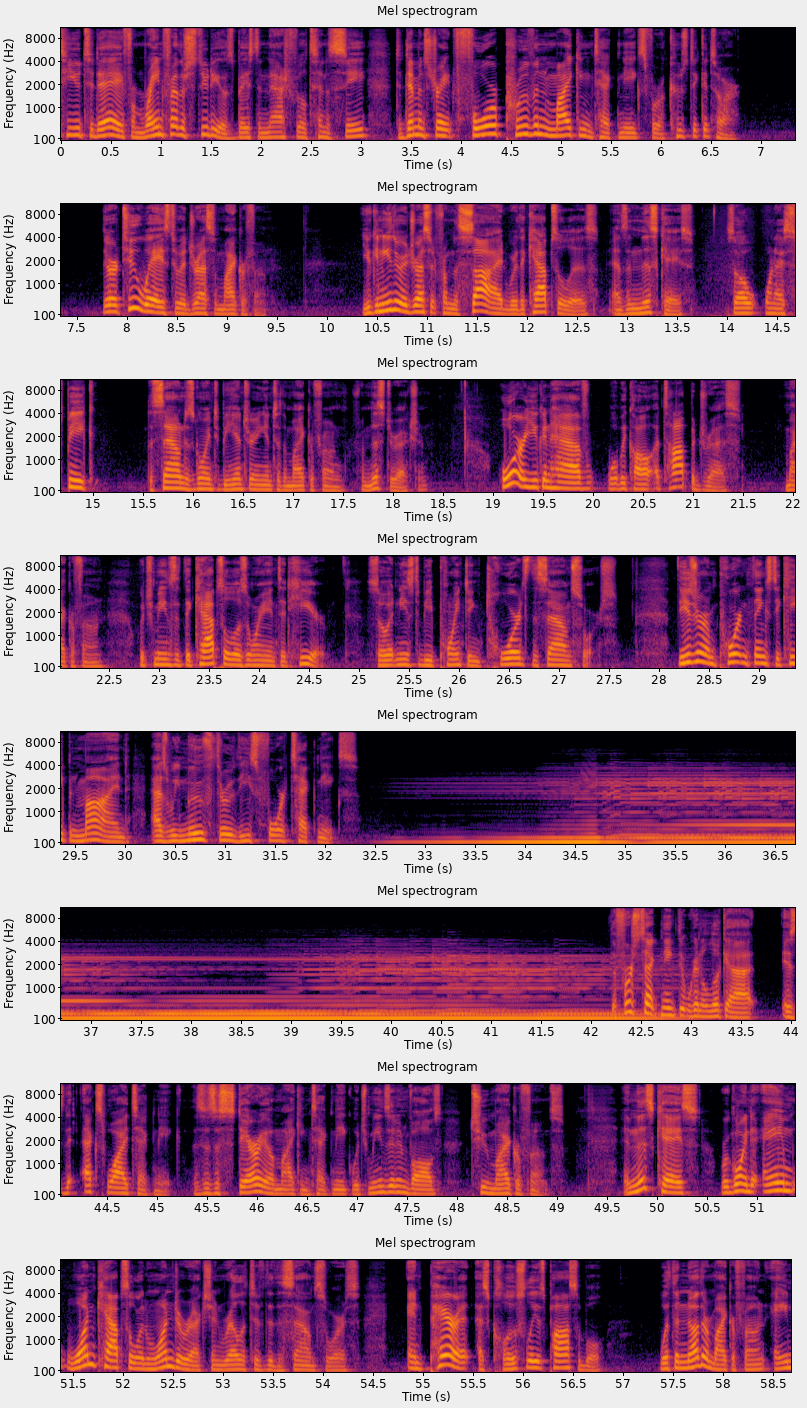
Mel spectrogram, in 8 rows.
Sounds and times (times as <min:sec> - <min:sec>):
Speech: 0:00.0 - 0:06.8, 0:07.8 - 0:09.5, 0:10.3 - 0:18.4, 0:19.1 - 0:27.6, 0:28.2 - 0:32.4, 0:42.2 - 0:56.8, 0:57.4 - 0:58.6.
